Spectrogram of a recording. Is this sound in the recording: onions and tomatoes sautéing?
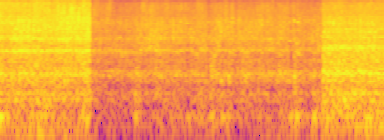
yes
